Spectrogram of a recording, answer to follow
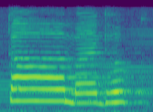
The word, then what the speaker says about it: ಕಾಮಧುಕ್: ಮುಂದೆ ಮೂರ್ಧನ್ಯ ಶೇಷವೋಸ್ತ್ವಿಷ್ಟ ಏಶವೋಸ್ತ್ವಿಷ್ಟ ಕಾಮಧುಕ್ ಕಾಮಧುಕ್ ಕೊನೆಗೆ ಅರ್ಧ ಕೆ ಏಷವೋಷ್ಟ ಕಾಮಧುಕ್ ಪೂರ್ತಿ ಶ್ಲೋಕ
